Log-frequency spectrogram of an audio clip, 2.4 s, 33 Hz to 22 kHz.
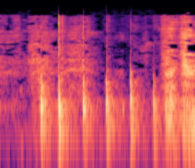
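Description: The underside of the steel chassis of a 1972 Morgan 4/4 1600 Crossflow is tapped all the way around the area to show it is solid. A run of short, sharp, dull knocks sits in the low-mid range and dies away almost instantly. The chassis sounds solid, with no rot.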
